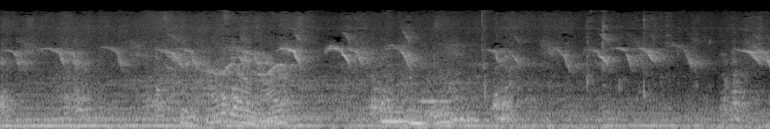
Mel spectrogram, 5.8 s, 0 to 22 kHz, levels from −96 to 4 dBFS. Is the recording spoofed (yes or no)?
no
